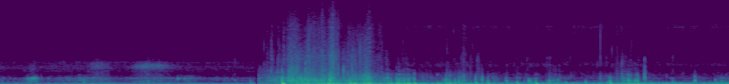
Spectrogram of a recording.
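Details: Person's empty, hungry stomach: low gurgling and growling with bursts of bubbling from the belly, typical of normal hunger rumbling (borborygmi).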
